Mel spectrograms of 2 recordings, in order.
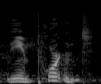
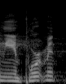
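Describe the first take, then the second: First: Said in the usual way. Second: "important" slipped into "importment"; stumbled word. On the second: Real, not acted. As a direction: fumble the end of "important" as "-ment". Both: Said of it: "words I've messed up today".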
